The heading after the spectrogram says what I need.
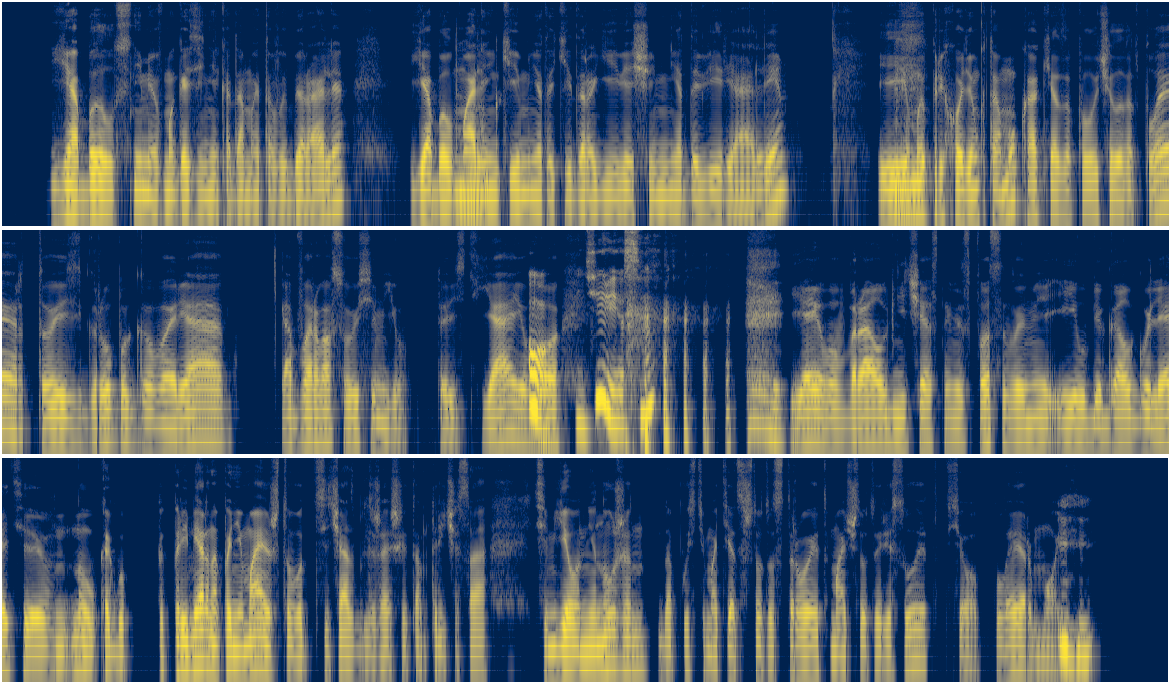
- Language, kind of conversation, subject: Russian, podcast, Что ты помнишь о первом музыкальном носителе — кассете или CD?
- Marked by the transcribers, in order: chuckle; laugh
